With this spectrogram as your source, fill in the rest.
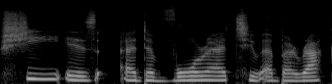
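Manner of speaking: very slow, deliberate, drawn-out delivery, word by word. Speaker warning listeners they will say this so slowly, said very slowly. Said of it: "I'm going to say this so slowly".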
